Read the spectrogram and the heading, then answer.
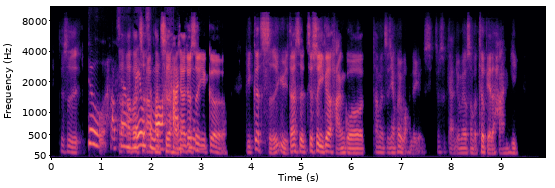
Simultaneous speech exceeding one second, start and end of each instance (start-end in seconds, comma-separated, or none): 1.3-3.1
